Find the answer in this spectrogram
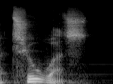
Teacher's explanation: to 跟 us 中间有一个连音，元音跟元音之间的连音不是加我就是加也，那这个加个我叫 to us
